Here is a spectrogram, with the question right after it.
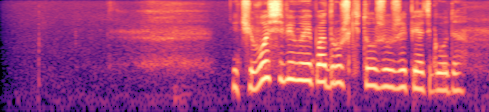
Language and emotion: Russian, sad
